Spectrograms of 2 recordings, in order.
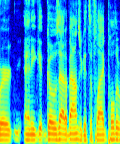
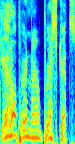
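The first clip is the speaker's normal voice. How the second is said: put-on yelling, higher pitched; 5 semitones higher than usual. Retelling how the other coach yelled at his defense: imitating a coach yelling. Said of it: "the other coach was yelling".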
